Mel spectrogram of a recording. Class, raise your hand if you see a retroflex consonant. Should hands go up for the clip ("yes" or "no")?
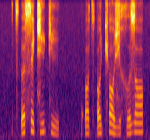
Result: no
